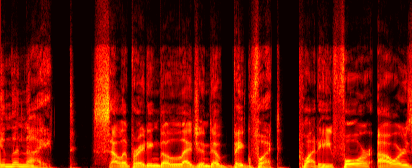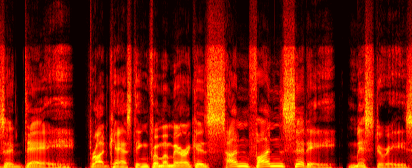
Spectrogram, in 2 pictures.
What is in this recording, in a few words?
Network Dry no music no effects; imaging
